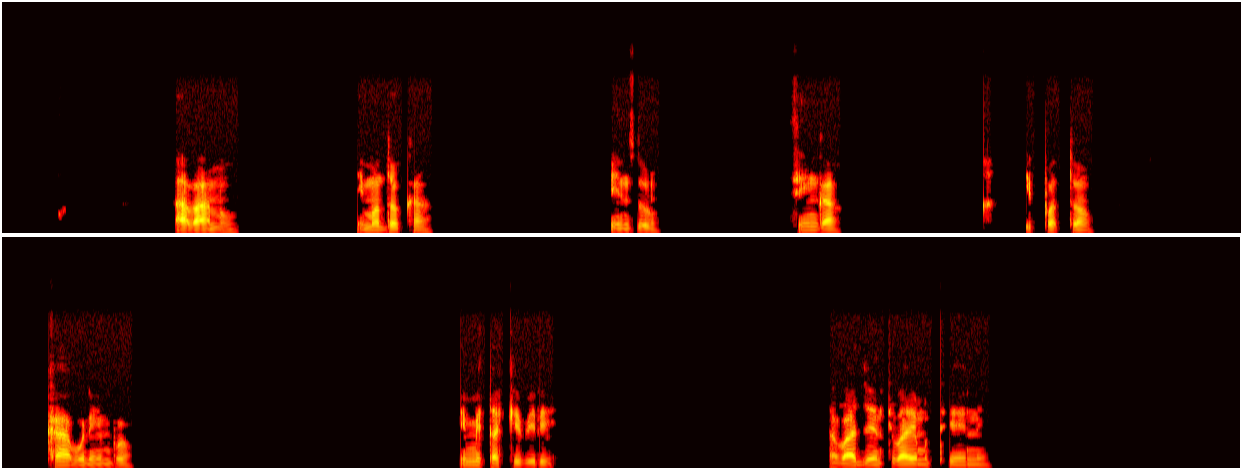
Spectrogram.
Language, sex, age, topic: Kinyarwanda, male, 25-35, government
